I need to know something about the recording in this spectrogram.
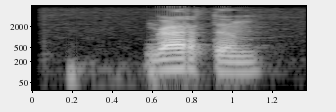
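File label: "гартым", Komi, male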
